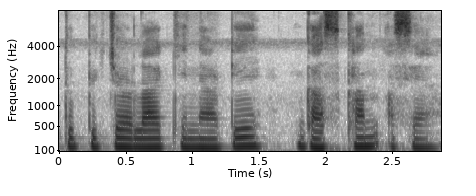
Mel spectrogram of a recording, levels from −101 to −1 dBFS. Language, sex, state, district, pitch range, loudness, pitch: Nagamese, male, Nagaland, Kohima, 135-150 Hz, -18 LUFS, 145 Hz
